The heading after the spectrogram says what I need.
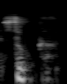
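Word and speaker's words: سكر: Sukkar. Sukkar. The cap is pronounced twice, right?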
